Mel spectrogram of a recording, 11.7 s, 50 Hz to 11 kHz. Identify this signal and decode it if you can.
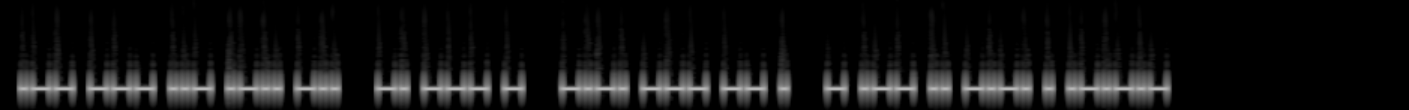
Morse code, heard as a keyed tone, about 25 wpm, 700 Hz. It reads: WOULD NOT COME TWICE.
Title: Sentences from Top 1600 Words 25wpm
